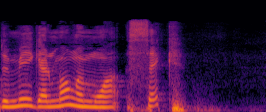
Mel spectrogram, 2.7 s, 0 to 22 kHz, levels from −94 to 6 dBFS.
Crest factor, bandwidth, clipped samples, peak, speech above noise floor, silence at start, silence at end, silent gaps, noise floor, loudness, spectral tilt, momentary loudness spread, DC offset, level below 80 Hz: 14 dB; 11 kHz; under 0.1%; -14 dBFS; 36 dB; 0 s; 0.55 s; none; -61 dBFS; -26 LUFS; -6 dB/octave; 8 LU; under 0.1%; -44 dBFS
